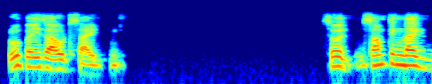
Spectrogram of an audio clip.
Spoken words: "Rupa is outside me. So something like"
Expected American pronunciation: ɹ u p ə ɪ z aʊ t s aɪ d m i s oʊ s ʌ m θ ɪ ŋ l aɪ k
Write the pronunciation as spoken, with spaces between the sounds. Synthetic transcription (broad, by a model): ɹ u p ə ɪ z aʊ t s aɪ d m i s oʊ s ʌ m t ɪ ŋ l aɪ k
